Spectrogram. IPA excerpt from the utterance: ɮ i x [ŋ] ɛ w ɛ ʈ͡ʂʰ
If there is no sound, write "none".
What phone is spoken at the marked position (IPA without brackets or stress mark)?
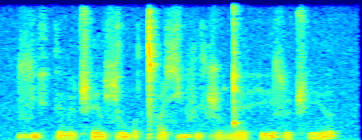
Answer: k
